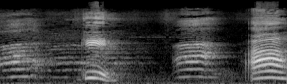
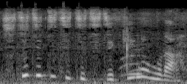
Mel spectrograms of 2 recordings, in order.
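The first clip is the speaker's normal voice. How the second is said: 1 mock disgust; 8 dB quieter than usual. Real, not acted. Mock disgust at unbrushed child.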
